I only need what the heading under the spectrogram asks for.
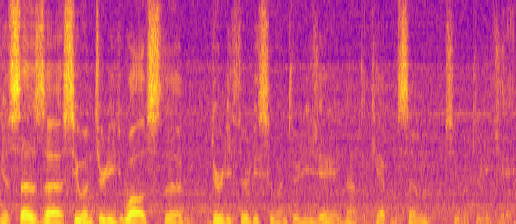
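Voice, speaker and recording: A man speaks at a very fast pace with a fairly low pitch and ordinary pitch variation. His loudness swings widely, and room echo is audible. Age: 50s. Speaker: flight sim streamer. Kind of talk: casual chat.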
